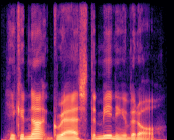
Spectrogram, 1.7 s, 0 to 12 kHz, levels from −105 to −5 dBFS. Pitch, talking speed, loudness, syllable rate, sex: 140 Hz, 310 wpm, -17 LUFS, 6.3 syllables/s, male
